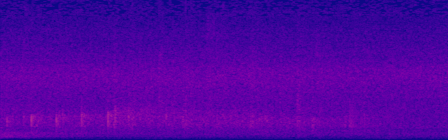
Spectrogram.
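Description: Faint, steady background noise of a large indoor ice rink hall, with a few light scattered clicks over the first three seconds.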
